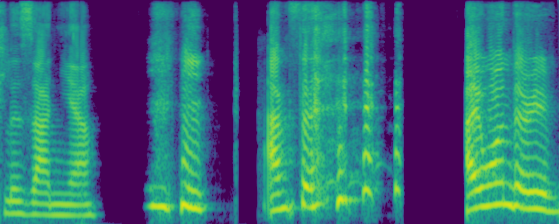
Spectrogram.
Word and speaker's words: lasagna: it's got a G in it that you don't pronounce. Yeah, So it's lasagna, but it's spelt yeah. with a G.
